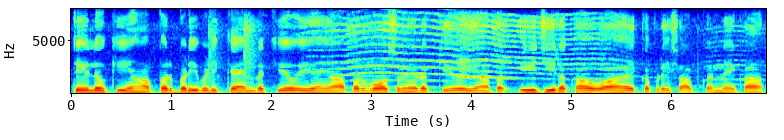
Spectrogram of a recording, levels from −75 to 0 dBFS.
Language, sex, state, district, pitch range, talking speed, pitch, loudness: Hindi, male, Haryana, Charkhi Dadri, 175-185 Hz, 215 wpm, 175 Hz, -14 LUFS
